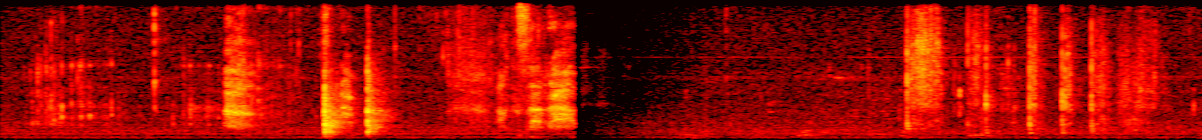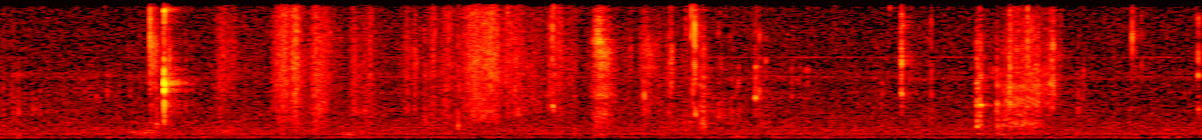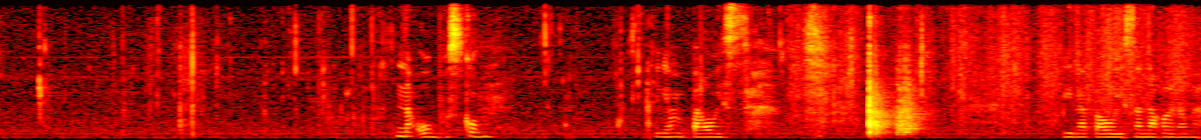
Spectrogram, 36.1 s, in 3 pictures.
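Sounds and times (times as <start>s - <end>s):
faint steady hum: 0.0s - 36.0s
person chewing noodles: 23.3s - 28.0s.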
